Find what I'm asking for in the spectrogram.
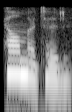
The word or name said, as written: helmeted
